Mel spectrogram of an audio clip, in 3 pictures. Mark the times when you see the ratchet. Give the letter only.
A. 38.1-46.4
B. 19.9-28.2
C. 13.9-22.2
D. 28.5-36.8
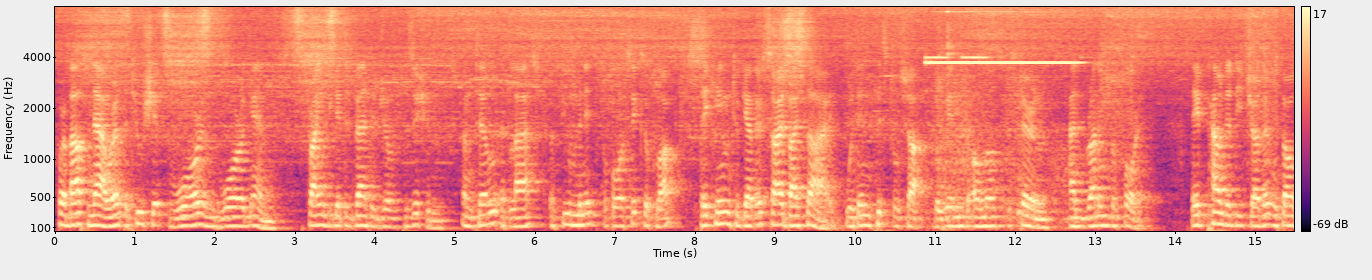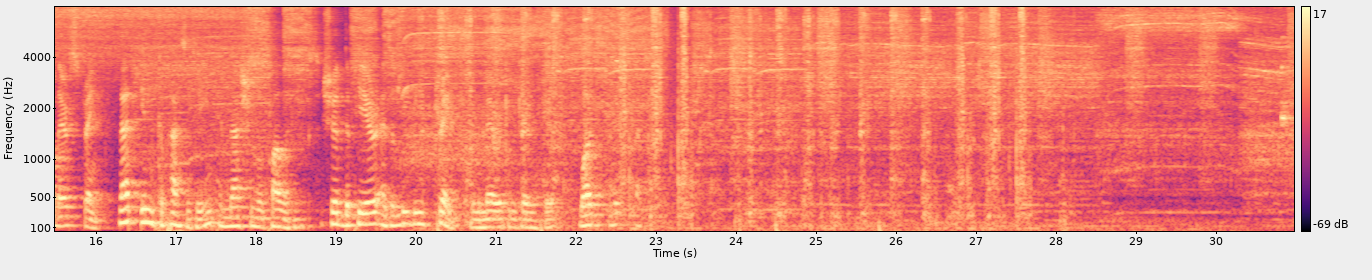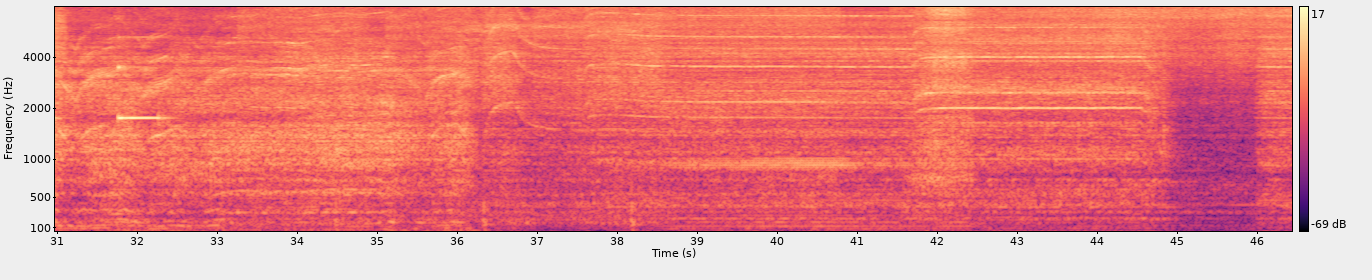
B.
